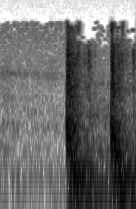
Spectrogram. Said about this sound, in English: I started to bang on the cell door again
